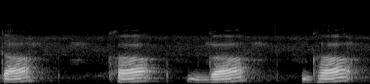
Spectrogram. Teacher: पहला और जो दूसरा होता है ये अघोष होता है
